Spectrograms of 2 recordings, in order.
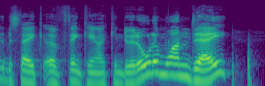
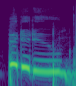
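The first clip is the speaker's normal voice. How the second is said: high sung "boo-doo-doo" alert; imitated computer chime; 10 semitones higher than usual. YouTuber imitating the weird computer alert, as a high chime. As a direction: mimic a computer notification jingle. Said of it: "it done the whole".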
